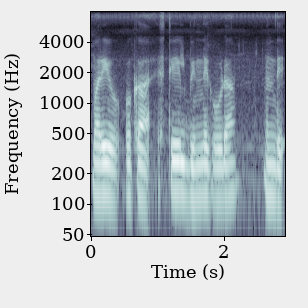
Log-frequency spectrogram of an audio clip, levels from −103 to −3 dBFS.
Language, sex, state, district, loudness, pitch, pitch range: Telugu, male, Andhra Pradesh, Sri Satya Sai, -17 LUFS, 125 Hz, 120-125 Hz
